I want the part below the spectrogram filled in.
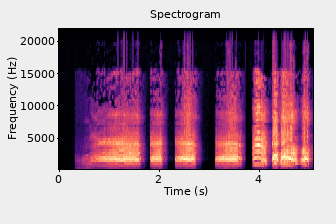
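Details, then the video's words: A wild junglefowl hen gives a loud, rising drawn-out note, then a run of short raspy squawks that grow choppier and more broken toward the end. No background sounds. "Suab poj qaib qus seev tsauj dib tuaj zoo"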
